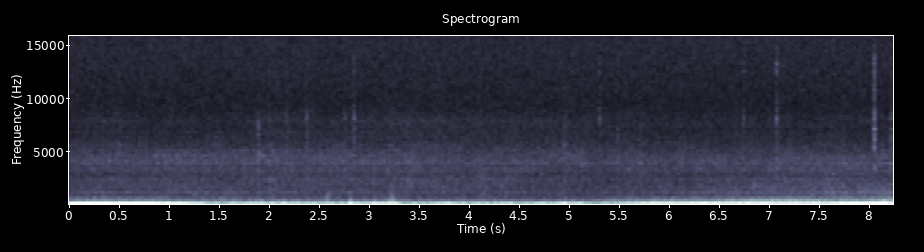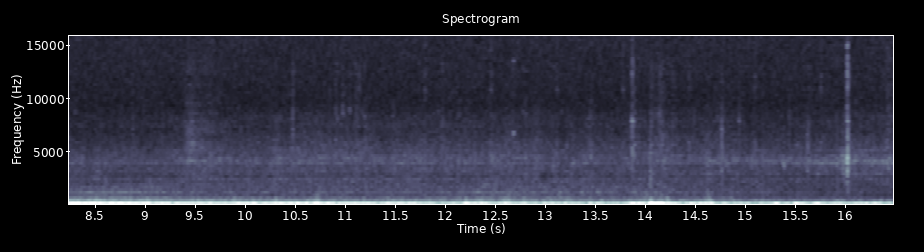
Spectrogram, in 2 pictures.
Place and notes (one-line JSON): {"title": "berlin, friedrichstraße: taxifahrt - the city, the country & me: taxi ride", "date": "2010-05-18 23:23:00", "description": "the city, the country & me: may 18, 2010", "latitude": "52.52", "longitude": "13.39", "altitude": "44", "timezone": "Europe/Berlin"}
